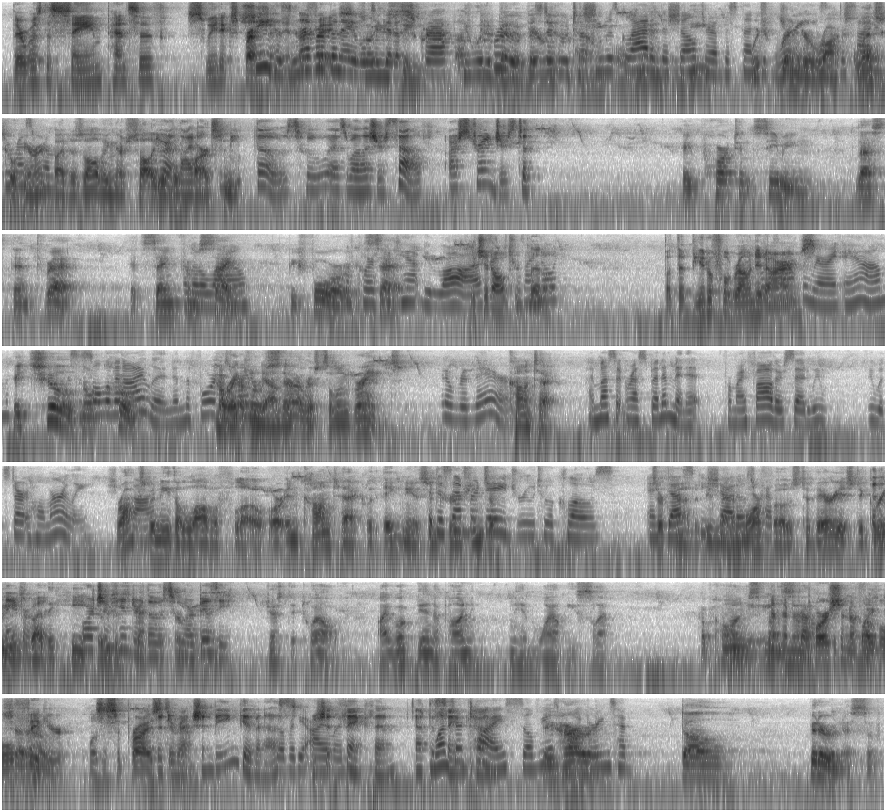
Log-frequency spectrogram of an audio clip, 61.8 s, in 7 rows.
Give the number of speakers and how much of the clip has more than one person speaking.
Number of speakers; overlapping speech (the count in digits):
7, about 45%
